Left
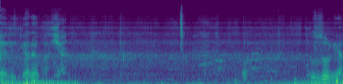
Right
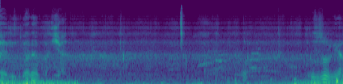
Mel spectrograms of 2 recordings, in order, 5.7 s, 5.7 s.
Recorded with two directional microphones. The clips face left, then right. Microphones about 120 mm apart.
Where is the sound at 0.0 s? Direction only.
65° left (ahead or behind).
